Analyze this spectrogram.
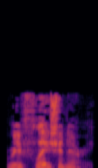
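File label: "reflationary", English, uk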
